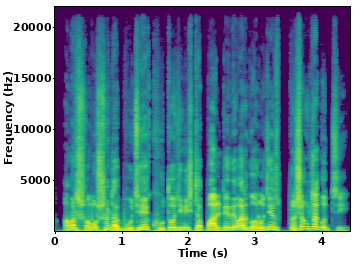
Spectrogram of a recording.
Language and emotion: Bengali, happy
